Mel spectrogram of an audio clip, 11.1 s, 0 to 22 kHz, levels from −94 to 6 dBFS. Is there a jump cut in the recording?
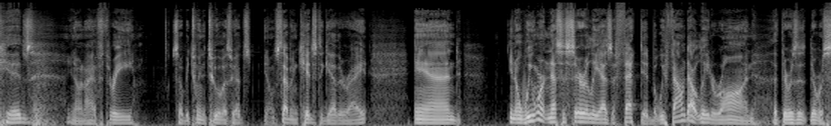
no; 0 cuts

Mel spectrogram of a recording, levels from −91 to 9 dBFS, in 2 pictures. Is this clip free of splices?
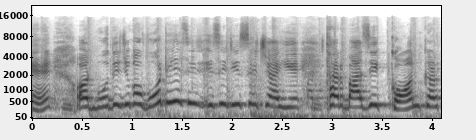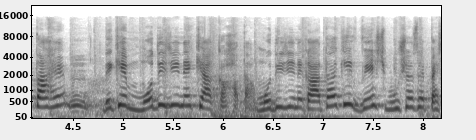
no; 1 cut; at 2.8 s

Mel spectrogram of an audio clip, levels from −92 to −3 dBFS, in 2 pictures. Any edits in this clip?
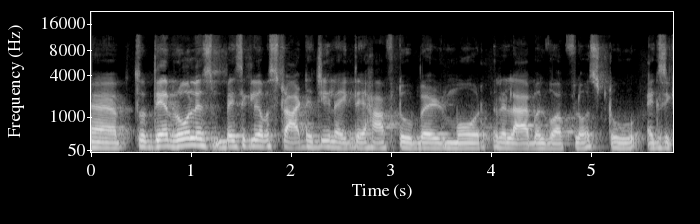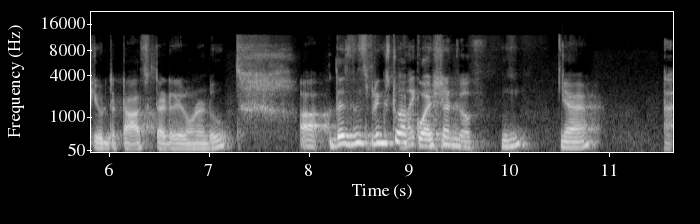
no; 0 cuts

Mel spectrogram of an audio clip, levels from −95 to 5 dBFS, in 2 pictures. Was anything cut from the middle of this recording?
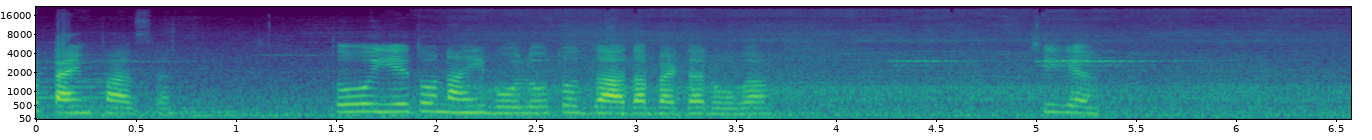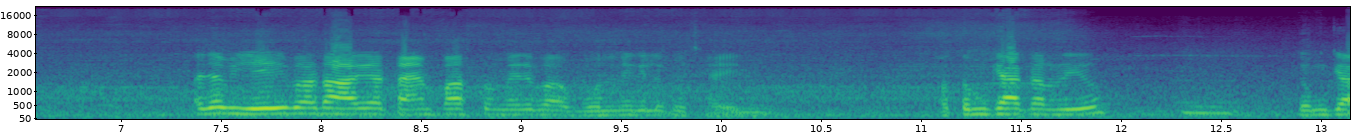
no; 0 cuts

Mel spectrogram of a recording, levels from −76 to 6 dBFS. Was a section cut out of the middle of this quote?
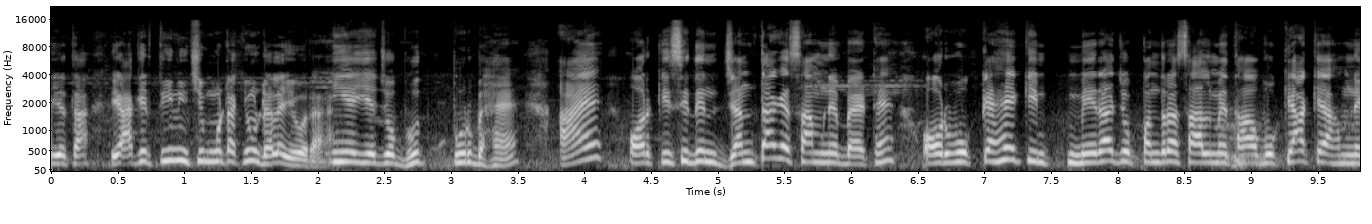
yes; 1 cut; at 2.1 s

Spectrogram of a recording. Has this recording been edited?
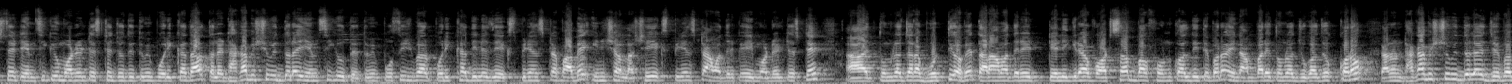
yes; 2 cuts; at 8.3 s, 13.7 s

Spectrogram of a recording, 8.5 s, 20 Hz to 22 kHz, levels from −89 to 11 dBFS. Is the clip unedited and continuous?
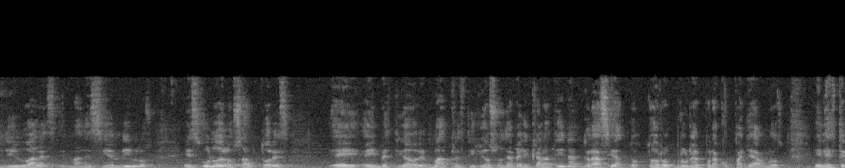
no; 1 cut; at 7.1 s

